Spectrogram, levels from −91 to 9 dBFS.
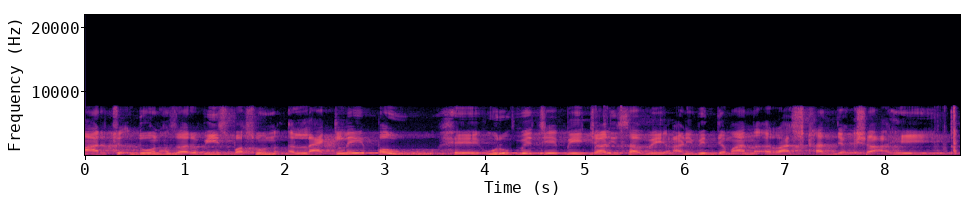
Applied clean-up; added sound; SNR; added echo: neural mask model Resemble Enhance denoiser.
